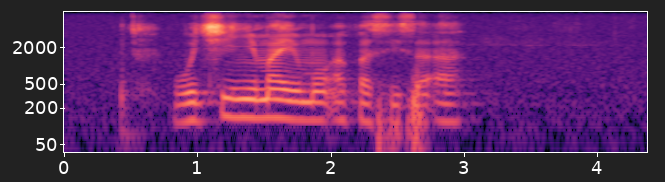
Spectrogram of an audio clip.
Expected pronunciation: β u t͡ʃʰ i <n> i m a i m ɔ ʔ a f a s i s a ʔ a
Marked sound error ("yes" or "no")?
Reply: yes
